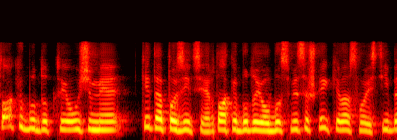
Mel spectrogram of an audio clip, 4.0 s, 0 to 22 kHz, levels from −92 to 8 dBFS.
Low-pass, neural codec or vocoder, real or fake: 7.2 kHz; codec, 16 kHz, about 1 kbps, DyCAST, with the encoder's durations; fake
